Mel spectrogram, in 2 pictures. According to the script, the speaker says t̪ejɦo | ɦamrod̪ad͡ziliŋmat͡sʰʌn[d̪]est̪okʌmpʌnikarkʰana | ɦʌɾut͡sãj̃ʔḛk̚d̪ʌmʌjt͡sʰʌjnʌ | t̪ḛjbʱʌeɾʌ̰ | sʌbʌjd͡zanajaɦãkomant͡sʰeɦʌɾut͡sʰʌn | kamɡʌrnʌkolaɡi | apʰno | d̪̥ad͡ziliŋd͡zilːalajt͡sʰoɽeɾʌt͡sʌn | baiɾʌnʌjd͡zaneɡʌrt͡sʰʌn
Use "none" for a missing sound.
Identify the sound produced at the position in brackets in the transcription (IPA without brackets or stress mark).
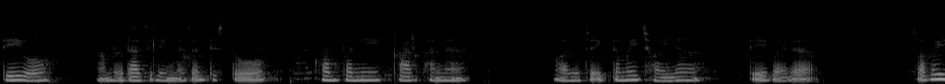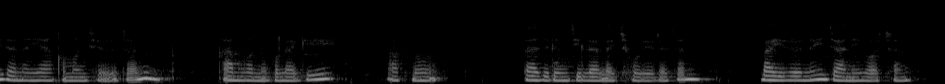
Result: t̪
